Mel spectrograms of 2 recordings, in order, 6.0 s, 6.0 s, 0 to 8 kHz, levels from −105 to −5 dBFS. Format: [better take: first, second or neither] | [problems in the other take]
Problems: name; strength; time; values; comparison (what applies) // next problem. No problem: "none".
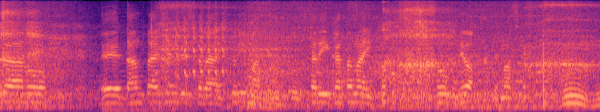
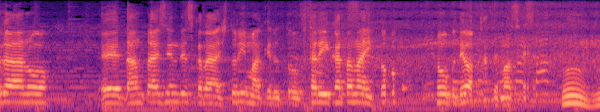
second | background sound (Breathing + Engine starting); 1 dB below the speech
